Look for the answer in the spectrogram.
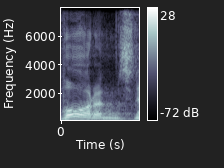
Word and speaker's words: Worms: And so he called Luther, and they decided that they would have this diet in Worms. Now, in German, the W is like a V, but Americans don't know that, so they pronounce it the Diet of Worms.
